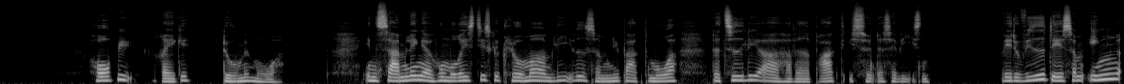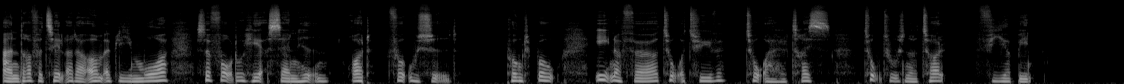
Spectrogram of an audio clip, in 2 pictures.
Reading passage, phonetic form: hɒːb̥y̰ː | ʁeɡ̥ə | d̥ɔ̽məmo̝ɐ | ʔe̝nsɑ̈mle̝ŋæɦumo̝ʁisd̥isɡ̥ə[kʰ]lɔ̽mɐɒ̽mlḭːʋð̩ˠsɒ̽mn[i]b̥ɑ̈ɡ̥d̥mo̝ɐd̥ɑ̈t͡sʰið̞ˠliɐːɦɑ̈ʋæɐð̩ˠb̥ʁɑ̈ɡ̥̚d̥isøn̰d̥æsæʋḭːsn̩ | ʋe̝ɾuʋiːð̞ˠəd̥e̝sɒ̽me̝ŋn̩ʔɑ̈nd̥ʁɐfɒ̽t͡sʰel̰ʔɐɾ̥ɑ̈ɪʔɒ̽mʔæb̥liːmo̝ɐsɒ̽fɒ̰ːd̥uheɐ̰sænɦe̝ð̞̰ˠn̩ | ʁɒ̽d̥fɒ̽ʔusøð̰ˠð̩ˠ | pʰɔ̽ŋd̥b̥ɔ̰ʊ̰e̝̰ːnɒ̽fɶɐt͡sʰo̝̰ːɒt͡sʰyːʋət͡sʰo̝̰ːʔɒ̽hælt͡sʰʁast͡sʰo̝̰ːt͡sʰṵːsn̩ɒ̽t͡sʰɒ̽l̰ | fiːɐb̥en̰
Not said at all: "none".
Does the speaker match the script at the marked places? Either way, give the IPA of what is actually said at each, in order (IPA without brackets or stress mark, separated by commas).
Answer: kʰ, y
